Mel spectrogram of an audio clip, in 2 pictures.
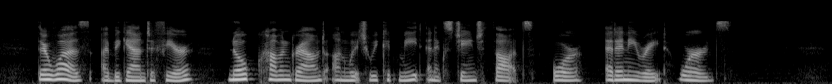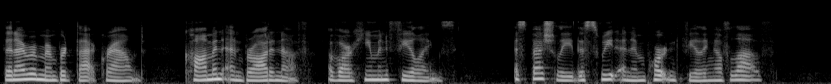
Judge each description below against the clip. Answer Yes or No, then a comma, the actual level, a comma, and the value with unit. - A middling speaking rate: Yes, average, 155 wpm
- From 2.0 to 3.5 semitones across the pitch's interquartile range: Yes, average, 2.7 semitones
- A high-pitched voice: Yes, high, 195 Hz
